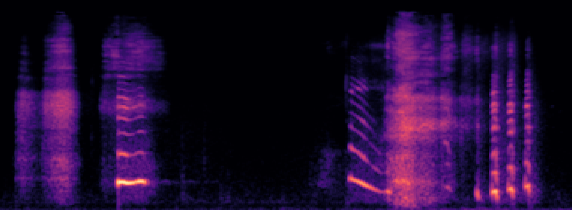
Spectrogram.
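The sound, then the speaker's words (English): A long, vocalized yawn sweeps downward in pitch with a breathy rasp, followed by four quick voiced puffs; a few short breaths and a brief hummed tone come before it. “I'm not going to yawn.”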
